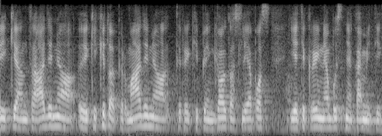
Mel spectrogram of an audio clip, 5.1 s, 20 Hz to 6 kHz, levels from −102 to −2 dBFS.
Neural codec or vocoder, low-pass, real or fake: none; 5.4 kHz; real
